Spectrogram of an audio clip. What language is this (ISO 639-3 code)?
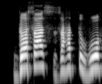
kas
